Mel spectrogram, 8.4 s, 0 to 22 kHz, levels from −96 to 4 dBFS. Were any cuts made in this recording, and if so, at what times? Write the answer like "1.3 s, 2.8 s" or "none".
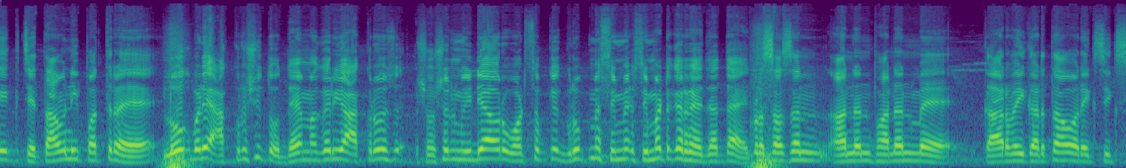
1.2 s, 5.6 s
